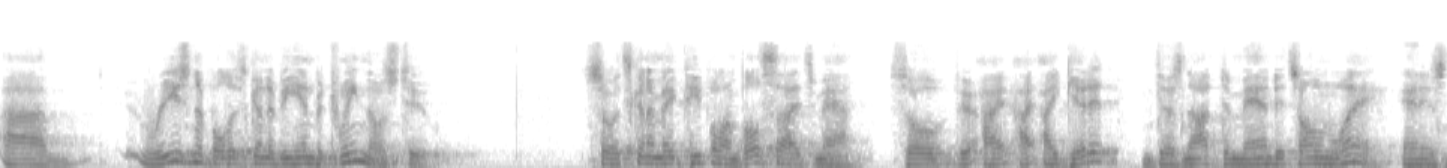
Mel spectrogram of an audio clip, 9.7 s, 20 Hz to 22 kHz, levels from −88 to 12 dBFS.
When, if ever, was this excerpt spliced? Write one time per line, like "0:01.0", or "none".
0:05.8
0:07.4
